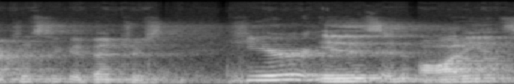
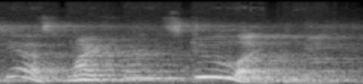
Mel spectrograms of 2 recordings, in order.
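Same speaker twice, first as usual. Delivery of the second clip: relieved passerby; 13 semitones higher than usual. Retold or imitated. Voicing a reassured passerby.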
